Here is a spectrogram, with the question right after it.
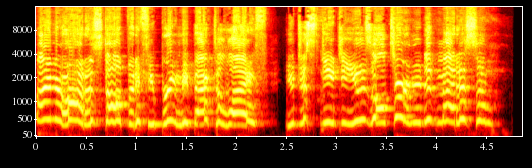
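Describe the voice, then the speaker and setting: Someone performs a put-on character voice at an extremely high pitch, with a dramatic tone and a fairly quick pace. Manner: ghostly, dramatic.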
